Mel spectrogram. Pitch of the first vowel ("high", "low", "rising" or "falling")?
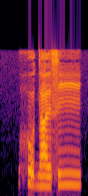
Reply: falling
